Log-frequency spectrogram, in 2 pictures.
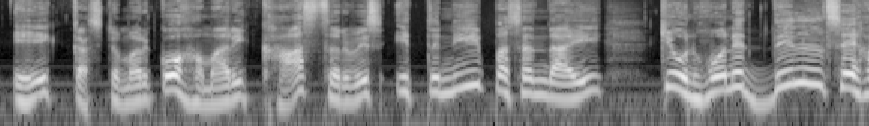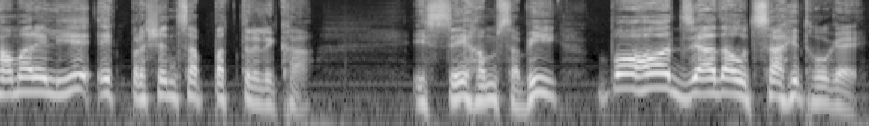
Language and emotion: Hindi, happy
